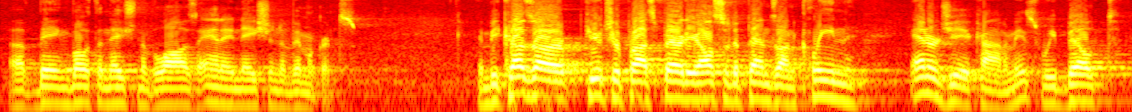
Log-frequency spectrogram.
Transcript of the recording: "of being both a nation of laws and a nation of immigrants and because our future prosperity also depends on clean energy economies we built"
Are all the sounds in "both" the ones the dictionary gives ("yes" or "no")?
yes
